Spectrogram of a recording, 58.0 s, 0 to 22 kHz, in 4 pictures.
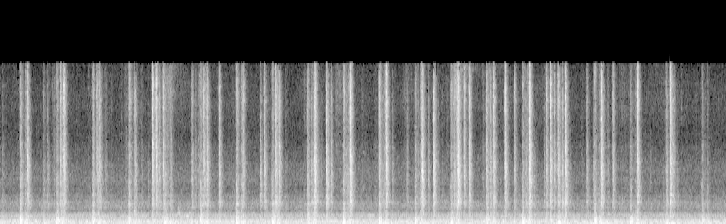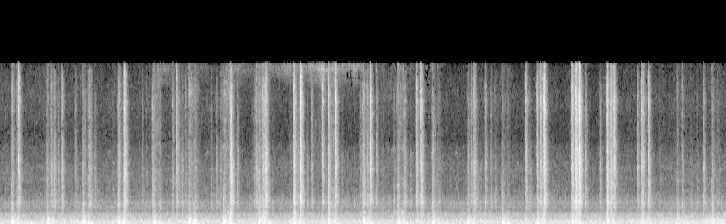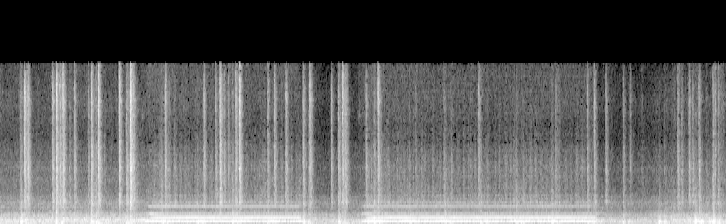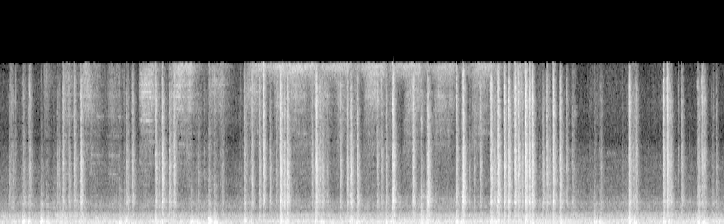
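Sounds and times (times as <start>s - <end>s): train rumble inside carriage: 0.0s - 58.0s
wheels clicking over rail joints: 0.4s - 36.8s, 37.8s - 58.0s
steady horn note: 31.9s - 35.2s, 36.3s - 41.0s.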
